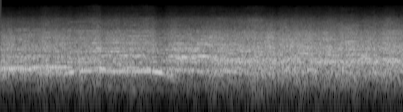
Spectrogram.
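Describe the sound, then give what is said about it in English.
A large football stadium crowd at the Den roars in a sustained, loud, displeased din after a long-range shot hits the crossbar, a dense wash of shouting and jeering voices that holds steady throughout without pause. “Crowd are not happy.”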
